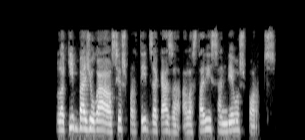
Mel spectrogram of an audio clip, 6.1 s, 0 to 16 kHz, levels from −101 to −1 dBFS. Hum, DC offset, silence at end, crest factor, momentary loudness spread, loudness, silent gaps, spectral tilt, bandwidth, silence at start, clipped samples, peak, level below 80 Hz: none; under 0.1%; 0.65 s; 18 dB; 14 LU; -19 LUFS; 4.91-4.97 s, 5.21-5.27 s; -3.5 dB/octave; 8 kHz; 1.15 s; under 0.1%; -2 dBFS; -60 dBFS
